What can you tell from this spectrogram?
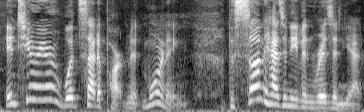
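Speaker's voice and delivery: ordinary delivery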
